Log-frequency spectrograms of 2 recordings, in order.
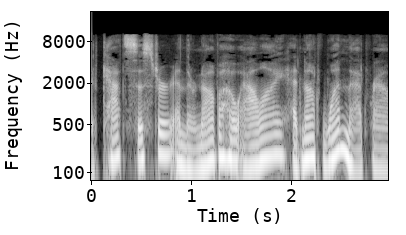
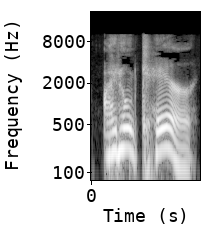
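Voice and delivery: angry; 6 semitones higher, 4 dB louder, slower than usual. A narrator's reading. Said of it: "angrily shaking off Diana's hand".

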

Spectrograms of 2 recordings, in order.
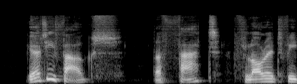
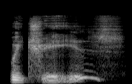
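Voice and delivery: doubtful; 5 dB quieter than usual. A narrator's reading. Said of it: "frowned doubtfully".

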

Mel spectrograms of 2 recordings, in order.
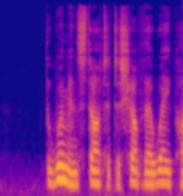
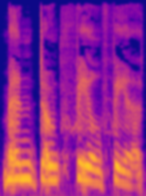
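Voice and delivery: slow, loud, stern bellow; father's bellow; 4 semitones higher, 7 dB louder, much slower than usual. A narrator's reading. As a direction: bellow it slowly at a frightened son. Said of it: "Father's bellow".

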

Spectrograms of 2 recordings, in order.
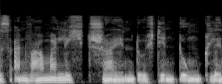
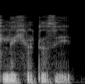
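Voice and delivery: ordinary delivery, nothing marked

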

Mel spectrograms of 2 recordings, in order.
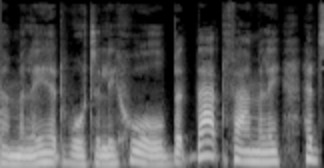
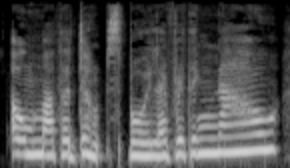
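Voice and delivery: moaning; 8 semitones higher, 3 dB louder than usual. Acted. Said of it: "Ruth moaned".

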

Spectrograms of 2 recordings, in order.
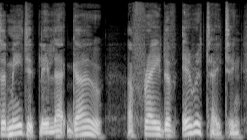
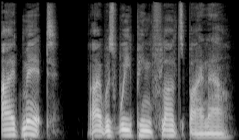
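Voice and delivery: usual speaking voice

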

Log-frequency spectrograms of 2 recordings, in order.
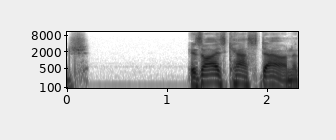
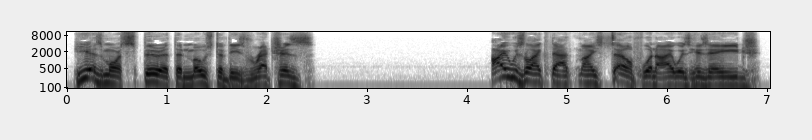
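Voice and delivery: raised, forceful Minotaur voice; approving Minotaur warrior; 4 semitones higher than usual. Acted. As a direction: speak up as a hardened warrior.

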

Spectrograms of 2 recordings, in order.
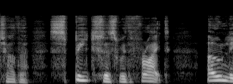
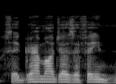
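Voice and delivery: usual speaking voice

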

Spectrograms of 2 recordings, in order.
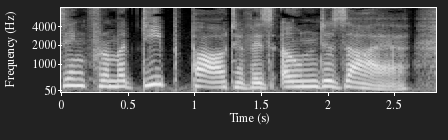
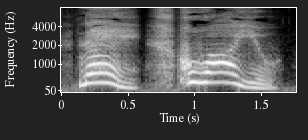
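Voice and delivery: high, louder challenge; alarmed demand; 10 semitones higher, 5 dB louder than usual. A narrator's reading. Woman confronts a teasing voice in gloom, high alarmed demand. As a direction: press the stranger, voice pitched up and raised.

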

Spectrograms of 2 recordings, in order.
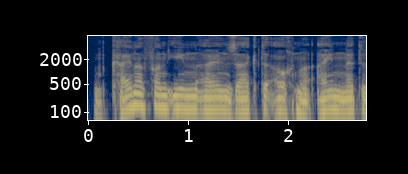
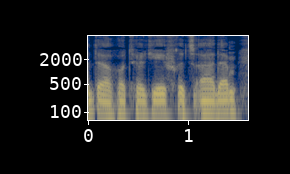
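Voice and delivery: plain reading voice

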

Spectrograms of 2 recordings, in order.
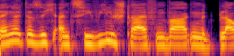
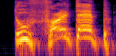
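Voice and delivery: high, furious outburst; yelled insult; 9 semitones higher, 3 dB louder, slower than usual. Acted. Driver yanks his friend back inside, yelled insult. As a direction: spit out the insult with pitch shooting up. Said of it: "schrie er".

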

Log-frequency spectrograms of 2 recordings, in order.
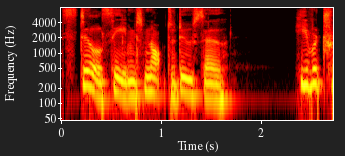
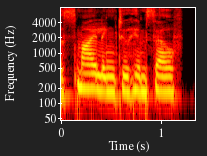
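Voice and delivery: usual speaking voice

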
